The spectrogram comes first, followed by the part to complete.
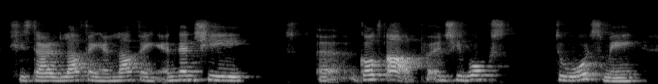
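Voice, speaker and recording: Woman, yoga therapist guest, earnest and rambling, lowish voice, roomy echo. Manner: earnest, explains at length with many fillers and restarts. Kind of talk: conversational interview. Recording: echoey room.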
